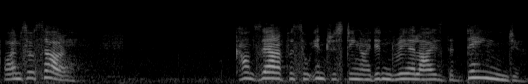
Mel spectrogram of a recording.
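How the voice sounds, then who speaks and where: A woman's voice: a little high, moderate pace, fairly bright tone, close to an everyday voice. An actress playing a polite, curious lady guest in an old 1930s drama style, on a noisy old soundtrack. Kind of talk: 1930s film-era drama acting.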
